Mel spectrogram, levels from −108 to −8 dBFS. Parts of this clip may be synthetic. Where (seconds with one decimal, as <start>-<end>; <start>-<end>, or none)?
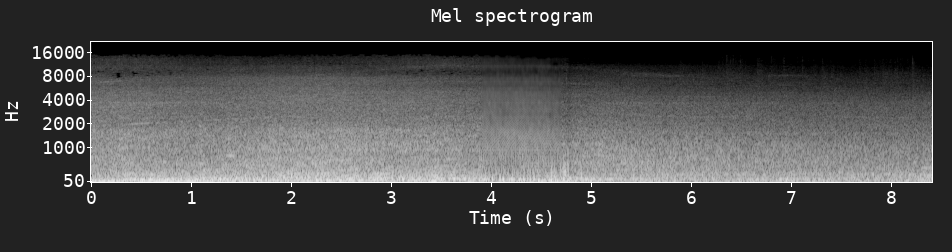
3.9-4.7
